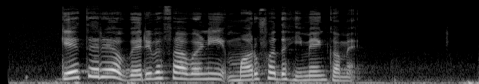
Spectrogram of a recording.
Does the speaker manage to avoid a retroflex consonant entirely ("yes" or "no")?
yes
